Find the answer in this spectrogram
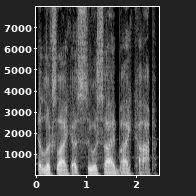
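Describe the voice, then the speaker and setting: Over background music, a deep-voiced man reads a scripted true crime story in the measured, dramatic style of a documentary narrator. There is no room sound at all.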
